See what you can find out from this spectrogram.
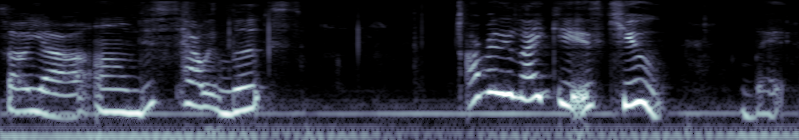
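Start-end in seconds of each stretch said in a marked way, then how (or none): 3.5-5.0 excited. Real, not acted. Delighted by the necklace.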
